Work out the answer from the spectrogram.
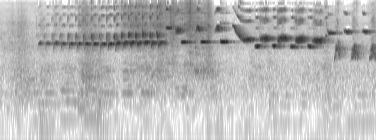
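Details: Goldfinch hybrid song, one of several such birds: high, bright phrases of rapid repeated notes, then clear ringing whistled notes with buzzy trills, with faint low background noise.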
